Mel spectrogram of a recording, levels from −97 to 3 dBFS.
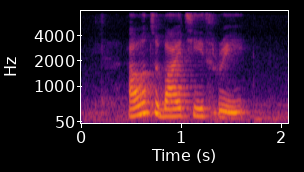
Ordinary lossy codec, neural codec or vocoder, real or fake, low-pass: none; none; real; 7.2 kHz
